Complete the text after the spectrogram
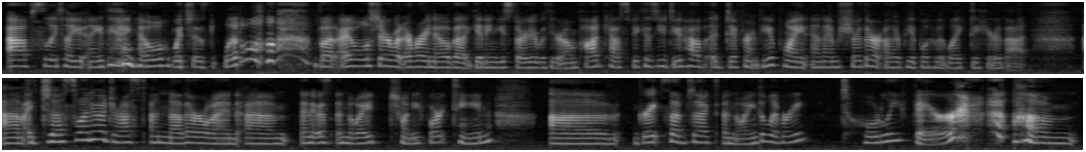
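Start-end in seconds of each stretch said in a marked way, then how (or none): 2.5-3.1 short high burst of laughter. Real, not acted. Laughing at her own lack of podcast know-how. 20.4-20.9 sudden high giggle burst; burst of laughter. Real, not acted. Laughing after admitting the critic was fair.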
